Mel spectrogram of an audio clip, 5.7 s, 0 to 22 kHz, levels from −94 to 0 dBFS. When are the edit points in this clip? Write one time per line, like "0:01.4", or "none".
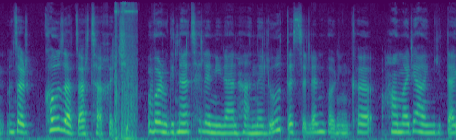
0:01.4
